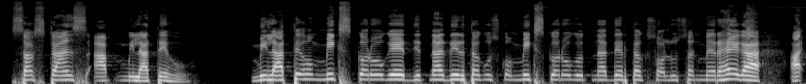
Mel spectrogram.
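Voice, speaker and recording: A man's voice: high-pitched, smooth, dry recording. A male science teacher, lecturing and prompting students with repeated questions. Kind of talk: classroom lecture with call-and-response questions.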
